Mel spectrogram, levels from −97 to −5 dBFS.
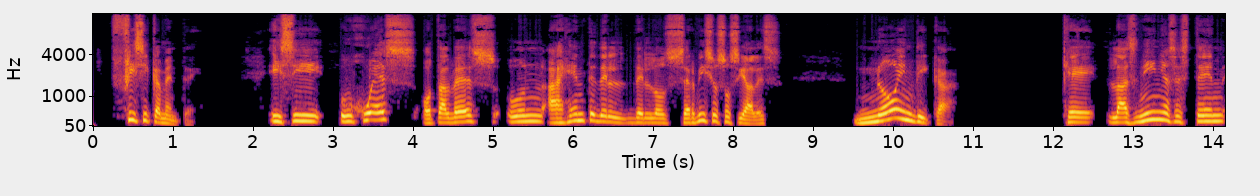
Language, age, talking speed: Spanish, 50-69, 90 wpm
